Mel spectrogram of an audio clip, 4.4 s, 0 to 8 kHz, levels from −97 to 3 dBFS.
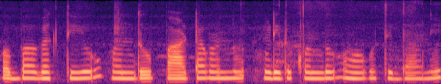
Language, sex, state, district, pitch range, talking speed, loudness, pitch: Kannada, female, Karnataka, Bidar, 210-225 Hz, 80 wpm, -17 LUFS, 220 Hz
